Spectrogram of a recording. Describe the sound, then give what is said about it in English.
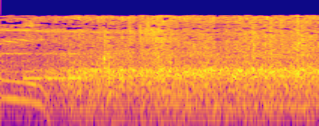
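Skateboard wheels roll across concrete at a skate park in a steady, loud, gritty rumble, continuing without a break for a few seconds with no one talking. “I'm actually down at my local skate park, mate.”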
